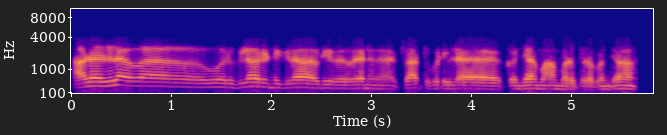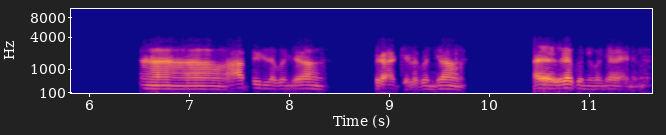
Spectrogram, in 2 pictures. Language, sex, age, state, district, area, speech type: Tamil, male, 60+, Tamil Nadu, Perambalur, rural, conversation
